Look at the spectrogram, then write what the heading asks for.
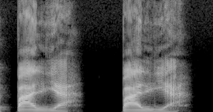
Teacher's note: O do LH é como uma lambida no céu da boca. Então você vai sentir lá, lá, só que mais para trás.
